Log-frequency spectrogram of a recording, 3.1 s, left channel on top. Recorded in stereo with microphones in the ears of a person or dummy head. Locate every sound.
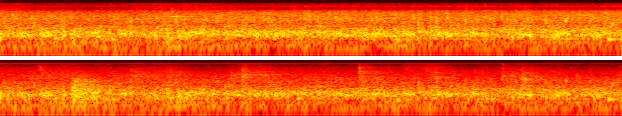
0.0 s running water: 80° left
